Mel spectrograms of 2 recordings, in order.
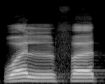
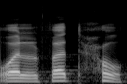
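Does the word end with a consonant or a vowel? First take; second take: consonant; vowel. First: The word ends on a stopped final consonant. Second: The word ends with a final u vowel. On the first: "এখানে অক্ষ হয়েছে বলে হার উপরে জজম দিতে হবে" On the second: "হা পেশ হু"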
